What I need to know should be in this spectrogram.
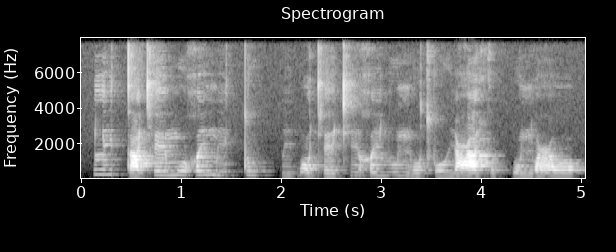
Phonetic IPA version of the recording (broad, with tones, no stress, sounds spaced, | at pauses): l i˥ tː a˩˥ cʰ e˥ m u˥˩ χ i˥ m i˧ tː u˥ pː i˩˥ ɓ ɔ˧ cʰ e˩˥ cʰ i˥˩ χ i˥ ʎ u˥ ɲ o˩˥ t͡sʼ o˩ ɣ i˩˥ ʕ a˧ ç o˩˥ pː o˧ ɲ ɔ˩˥ ʕ ɔ˧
